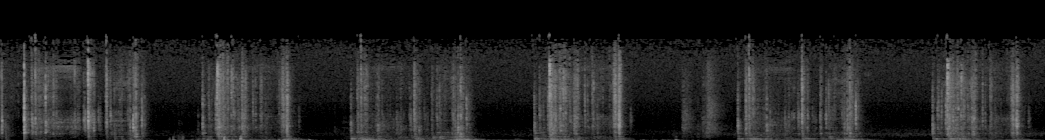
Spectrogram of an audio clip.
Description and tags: Object moving with clatter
